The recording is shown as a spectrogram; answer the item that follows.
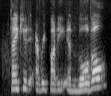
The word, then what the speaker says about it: Louisville: So thank you to everybody in Louisville. See, I'm saying it right. Louisville, not Louisville, not Louisville, Louisville.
